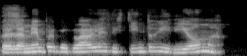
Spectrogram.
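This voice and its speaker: A woman with a Chilean accent speaks in a fairly high voice. Her tone is dark and mellow. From northern Chile, Antofagasta. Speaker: psychologist. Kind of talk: interview.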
